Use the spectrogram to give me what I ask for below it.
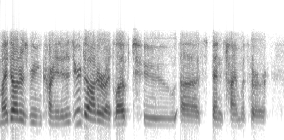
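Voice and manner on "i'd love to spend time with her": ordinary talk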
